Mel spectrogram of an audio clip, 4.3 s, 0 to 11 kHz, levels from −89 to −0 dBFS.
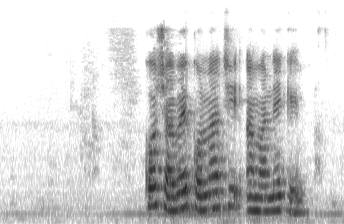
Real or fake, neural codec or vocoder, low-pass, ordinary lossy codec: real; none; 7.2 kHz; Opus, 32 kbps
